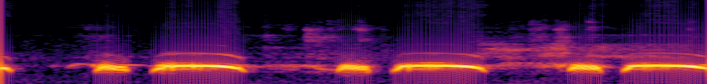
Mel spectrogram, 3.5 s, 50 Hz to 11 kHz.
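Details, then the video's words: Lure cooing of a spotted dove, of the kind used to draw in wild doves. A brief note and then a drawn-out low coo repeat about every 1.2 seconds in an even rhythm. "Tiếng chim cu gáy kích bổi mới [ tiếng THÚC, GÁY GỌI, GÙ ĐẤU ]"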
